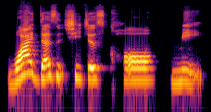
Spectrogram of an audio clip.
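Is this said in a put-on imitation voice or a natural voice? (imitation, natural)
natural. It is read in a natural voice.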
